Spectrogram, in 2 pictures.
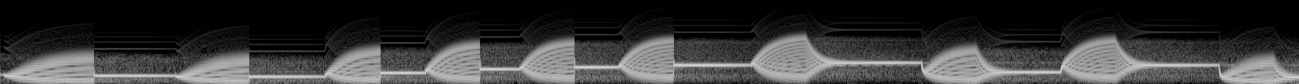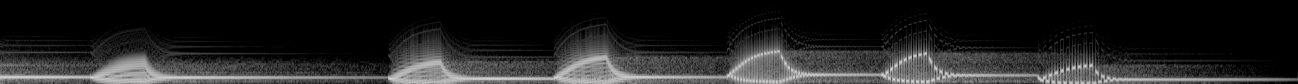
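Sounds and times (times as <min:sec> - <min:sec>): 
analog synth through delay mod module: 0:00.0 - 0:25.7.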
